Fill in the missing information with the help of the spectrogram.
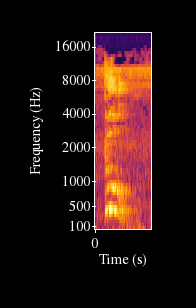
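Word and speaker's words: two: Whoever, whoever, टू, डब्ल्यू is silent.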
